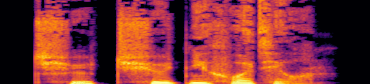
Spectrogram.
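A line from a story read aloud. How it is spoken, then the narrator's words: Displeased mutter. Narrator (Russian): недовольно пробормотал штатный маг города Вайлиса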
